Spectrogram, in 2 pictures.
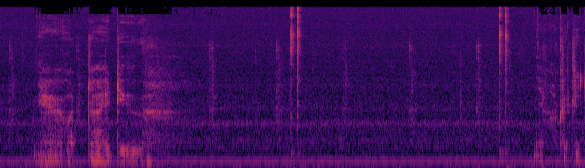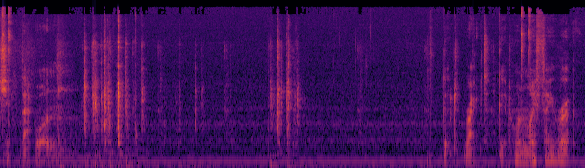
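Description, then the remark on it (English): Typing on a computer keyboard while reopening a website, in short bursts of rapid clicks separated by quiet pauses, over a steady low electrical hum. “here typing it's me reopening Trekcore”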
